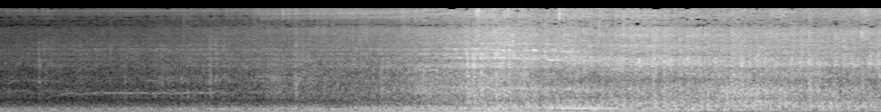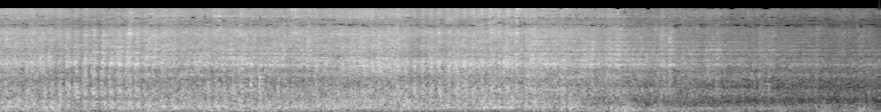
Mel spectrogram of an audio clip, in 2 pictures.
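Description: Indonesian diesel locomotive hauling passenger coaches as it approaches, passes close by with engine and wheel-on-rail noise, then fades as the coaches roll away.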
